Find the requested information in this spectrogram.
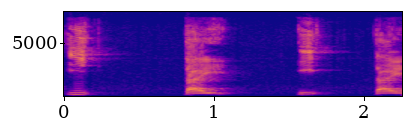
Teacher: No es ikai, sino ikai. Tiene una pausa porque es doble K.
